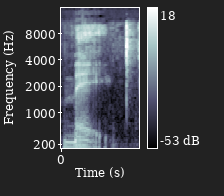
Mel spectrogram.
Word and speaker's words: Me: There's a concept in Sumerian thought called the Me, pronounced May.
